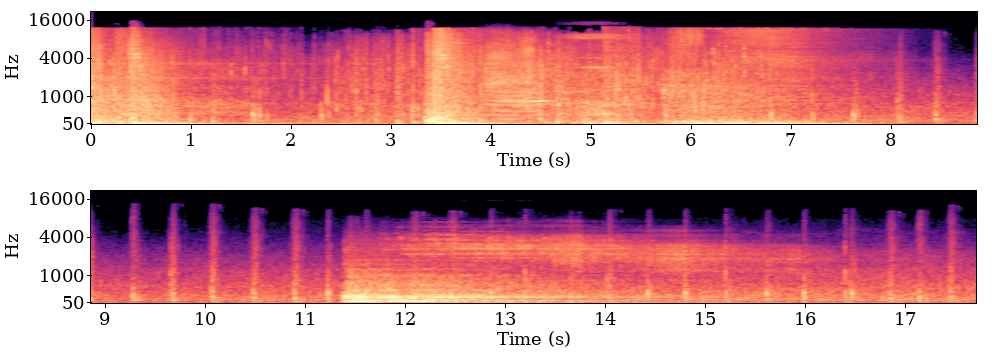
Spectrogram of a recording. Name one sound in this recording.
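Armored footsteps clank steadily on stone.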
